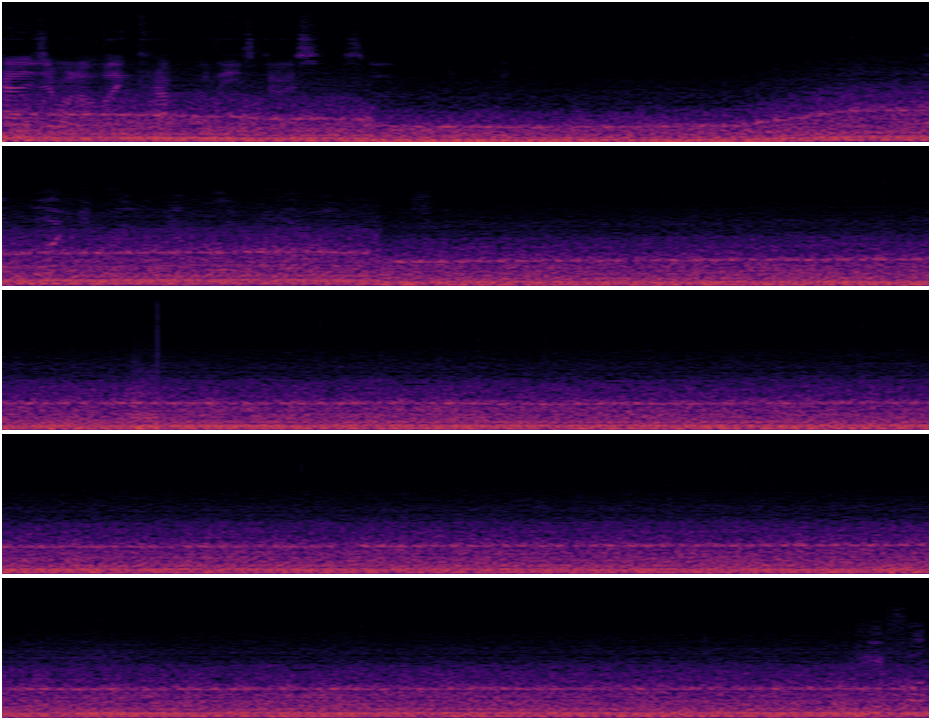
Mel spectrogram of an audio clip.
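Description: A diesel truck engine drones while driving.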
